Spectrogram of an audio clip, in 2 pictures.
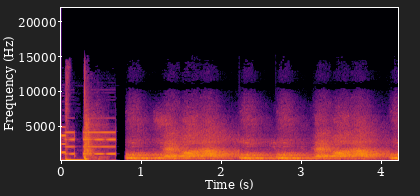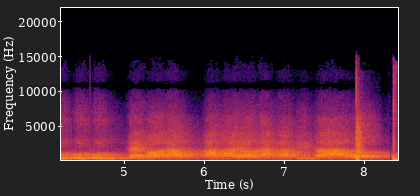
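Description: A short electronic music beat cuts off, and after a brief gap a large stadium crowd of football supporters chants in unison, swelling in surges about once a second.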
